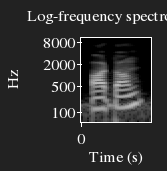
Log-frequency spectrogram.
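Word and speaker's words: autumn: में बता दें कि यदि एम के बाद एन आता है तो यह एन साइलेंट हो जाता है, मतलब इस एन का उच्चारण नहीं करना है, नहीं पढ़ना है, हम एम तक ही सीमित रहेंगे।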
